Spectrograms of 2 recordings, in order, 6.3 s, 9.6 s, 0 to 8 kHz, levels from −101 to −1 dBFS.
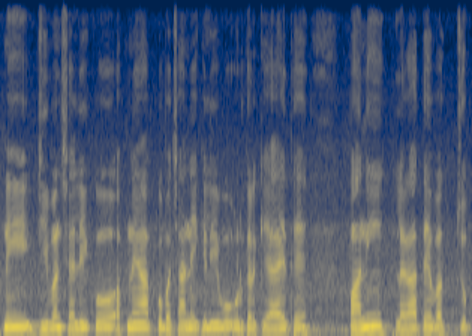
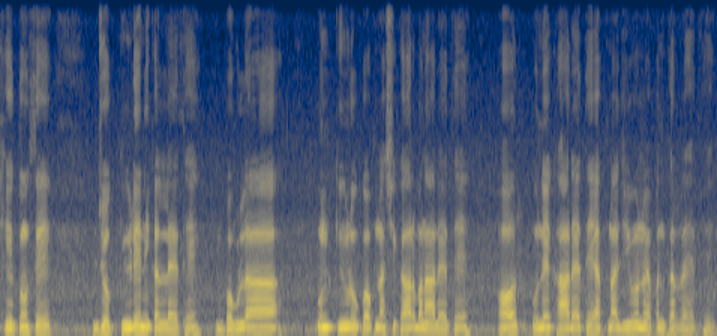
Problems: none marked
